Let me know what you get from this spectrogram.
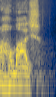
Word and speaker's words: homage: A homage. – An homage. – Yeah. – The H is silent.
